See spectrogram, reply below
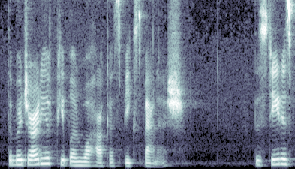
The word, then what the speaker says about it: Oaxaca: Oaxaca, Mexico, by Cindy Pitney. Basic information. Oaxaca, pronounced Wa-ha-ka, has been a state since 1824.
